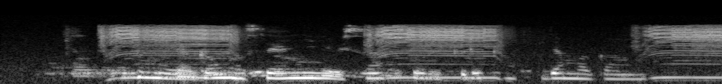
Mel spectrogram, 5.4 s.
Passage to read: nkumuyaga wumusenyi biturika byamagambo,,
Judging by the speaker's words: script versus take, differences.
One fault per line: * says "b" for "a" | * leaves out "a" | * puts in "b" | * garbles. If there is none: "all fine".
* puts in "nibisasu"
